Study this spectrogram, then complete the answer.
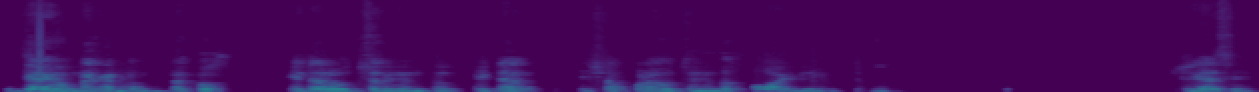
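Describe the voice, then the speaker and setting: A man teaching English pronunciation in a patient spoken lesson. He spells out example words slowly letter by letter and often checks in with his listeners. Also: mid-range voice. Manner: patient, addresses viewers as friends, asks "ঠিক আছে?", corrects himself with "sorry". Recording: echoey room, voice a bit far from the mic.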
